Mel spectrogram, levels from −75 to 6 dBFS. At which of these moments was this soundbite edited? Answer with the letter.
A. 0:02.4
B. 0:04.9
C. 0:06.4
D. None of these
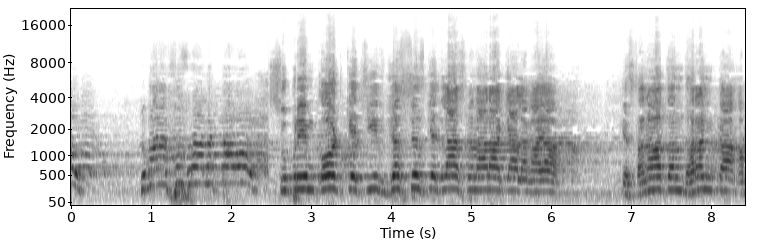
A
